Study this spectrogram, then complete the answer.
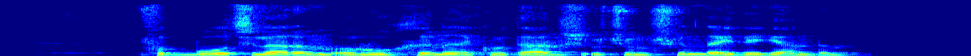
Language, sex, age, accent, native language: Uzbek, male, 18-24, Jizzax, Uzbek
